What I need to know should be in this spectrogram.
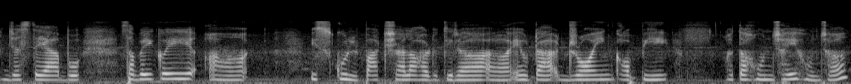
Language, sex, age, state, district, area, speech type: Nepali, female, 30-45, West Bengal, Kalimpong, rural, spontaneous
